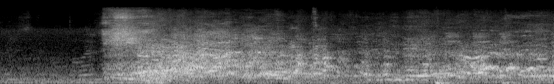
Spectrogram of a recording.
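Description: An audience laughs loudly in a room.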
